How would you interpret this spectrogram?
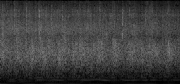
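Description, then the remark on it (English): A church audience claps together for everyone who said yes to the salvation prayer, steady, dense applause, a continuous wash of many hands that holds its level throughout, with a low sustained organ or keyboard tone beneath it. “Come on, let's clap for everybody that said yes.”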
